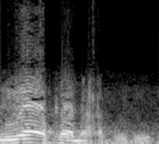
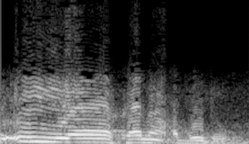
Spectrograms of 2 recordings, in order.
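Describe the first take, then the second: First: The doubled consonant is dropped and shortened. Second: The doubled consonant is held long. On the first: The speaker calls it wrong. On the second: The speaker calls it right.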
